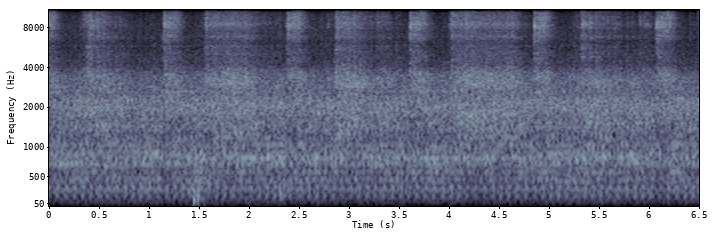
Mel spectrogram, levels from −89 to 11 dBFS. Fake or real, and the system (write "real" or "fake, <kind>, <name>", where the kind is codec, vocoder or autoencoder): real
